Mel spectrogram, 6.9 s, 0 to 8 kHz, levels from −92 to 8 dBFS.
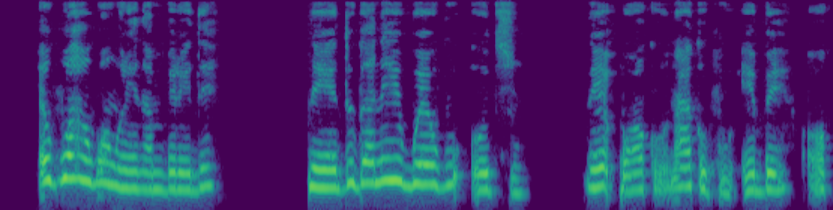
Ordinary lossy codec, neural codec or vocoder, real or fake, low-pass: none; codec, 16 kHz, 8 kbps, FreqCodec, larger model; fake; none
